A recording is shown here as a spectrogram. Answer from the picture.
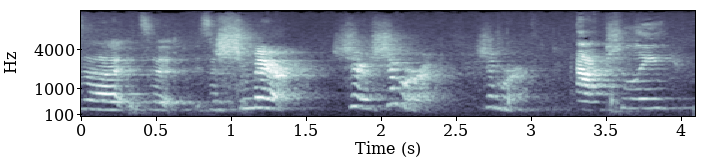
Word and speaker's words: chimera: Chimera. Actually, it's pronounced chimera.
